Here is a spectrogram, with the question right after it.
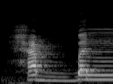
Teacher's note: ہا کو حروف حلقی میں سے حلق سے ادا کیا جائے گا، اور با مشدد بھی ہے اور تنوین بھی ہے، جمع کر بھی پڑھا جائے گا، تنوین میں غنہ بھی کیا جائے گا۔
